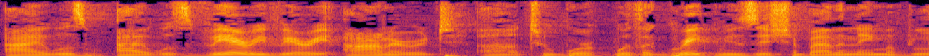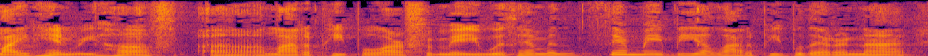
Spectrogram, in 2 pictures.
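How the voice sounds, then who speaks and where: A woman's voice: a bass voice, fairly even intonation, fairly quick, hardly any pauses, darkish tone. Reflective woman with a slightly lo-fi sound. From Chicago, United States. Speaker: jazz vocalist, interview guest. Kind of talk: live radio interview. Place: live broadcast from a venue.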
